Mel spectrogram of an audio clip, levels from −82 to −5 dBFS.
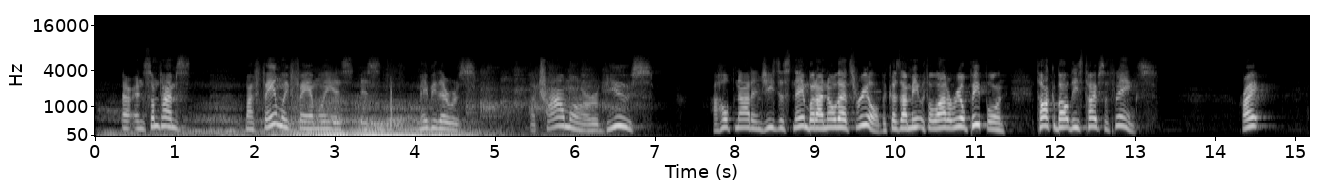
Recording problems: muffled; slightly; fading above 4 kHz
animal sounds; loud; until 6.5 s; 8 dB below the speech

